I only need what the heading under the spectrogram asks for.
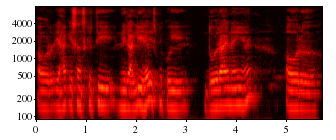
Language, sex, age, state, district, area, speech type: Hindi, male, 30-45, Uttar Pradesh, Chandauli, rural, spontaneous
